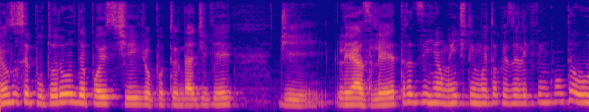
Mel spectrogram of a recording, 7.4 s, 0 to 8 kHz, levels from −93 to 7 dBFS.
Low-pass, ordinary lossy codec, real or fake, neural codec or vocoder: none; none; fake; codec, 16 kHz, 16 kbps, FreqCodec, larger model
